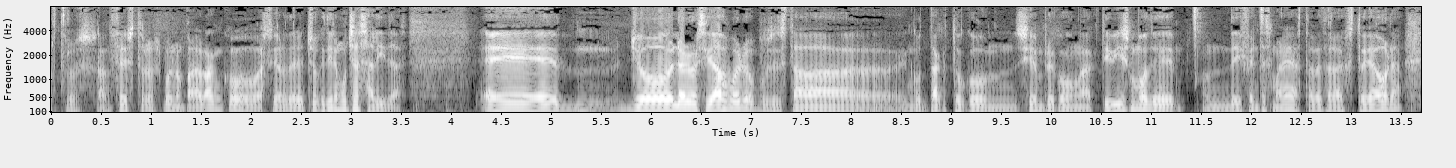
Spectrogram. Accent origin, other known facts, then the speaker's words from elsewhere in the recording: Galicia, Spain; now in Barcelona, Spain; yo vine a Barcelona, soy gallego, cambiando de aires, cambio de vida personal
